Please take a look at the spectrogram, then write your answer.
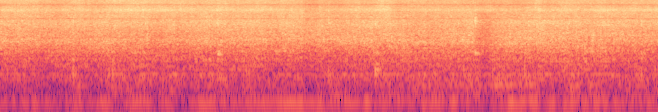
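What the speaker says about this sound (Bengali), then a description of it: "আমি আর একটু ভেজে নেব" Garlic and onion sizzling with duck in a hot pan, a steady close frying hiss with occasional stirring scrapes, no talking.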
